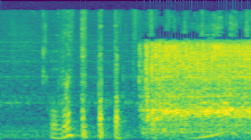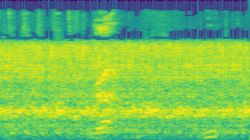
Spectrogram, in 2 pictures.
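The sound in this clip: A wheel being spun, a steady, rapid whirring clatter that starts after a few short bursts of talk and runs on with voices over it.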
